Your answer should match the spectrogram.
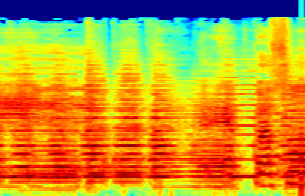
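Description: Button accordion playing a traditional folk tune in held chords.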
